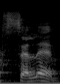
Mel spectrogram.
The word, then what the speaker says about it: tselem: The word image is the Hebrew word tselem. I'll spell it for us. T-S-E-L-E-M. I'll spell it for us. The word their image is the word tselem. Tselem. Tselem. So, tselem, yeah, it's spelled T-S-E-L-E-M.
